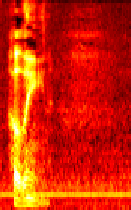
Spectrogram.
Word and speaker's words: Helene: The E is pronounced, so we want to make sure we add it here, not here, because this is a silent E down here. So H-E-L-E-N. Now this is a silent E, Helene.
